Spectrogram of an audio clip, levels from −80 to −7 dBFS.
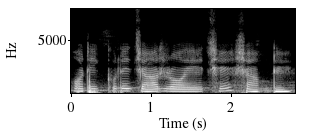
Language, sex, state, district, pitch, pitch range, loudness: Bengali, female, Tripura, West Tripura, 205 Hz, 195-225 Hz, -17 LUFS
